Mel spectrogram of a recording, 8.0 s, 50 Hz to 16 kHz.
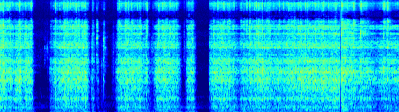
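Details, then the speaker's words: Grainmaker 99 hand grain mill after the wheat berries run out: harsh, raspy scraping rising and falling with each crank turn, with brief gaps, as the empty burrs grind metal on metal. "And you'll hear a change in the tone when you're out of wheat berries. Now it just sounds like you're grinding metal together, which is exactly what you're doing."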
